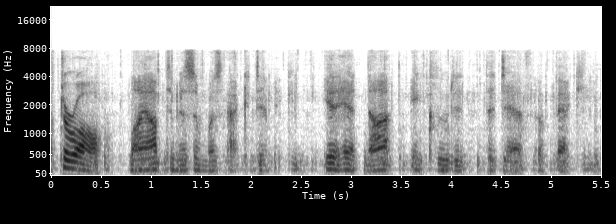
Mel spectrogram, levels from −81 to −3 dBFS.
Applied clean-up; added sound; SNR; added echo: neural mask model RNNoise.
